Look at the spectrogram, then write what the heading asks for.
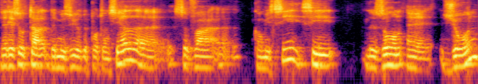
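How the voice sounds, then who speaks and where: A man speaks at a medium pitch with a Dutch accent. His voice is somewhat breathy. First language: Dutch (speaking French). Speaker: company director, concrete repair specialist. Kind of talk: technical webinar presentation. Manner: halting, hesitant.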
